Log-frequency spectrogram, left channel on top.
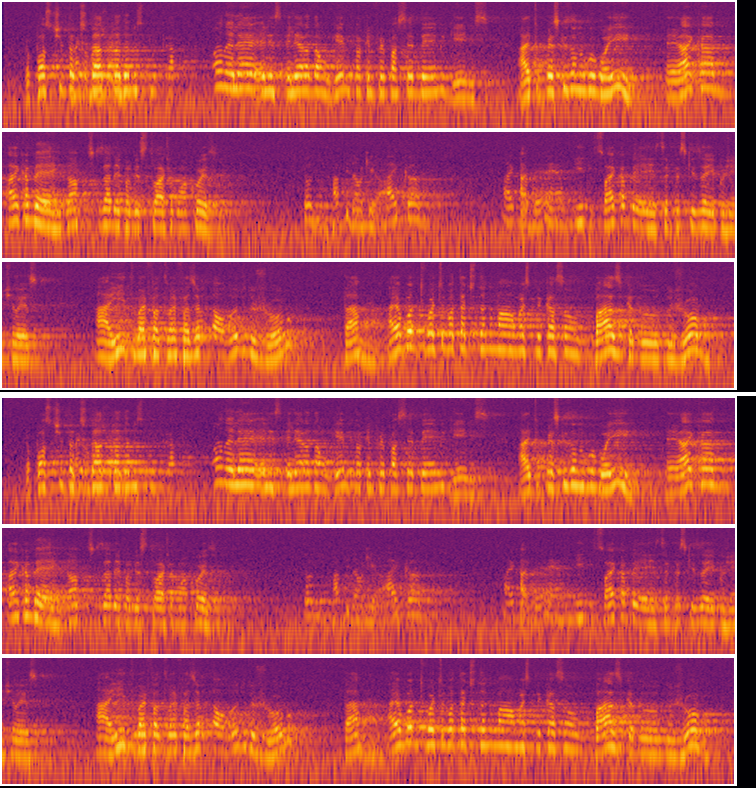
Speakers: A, in the centre; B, on the left (about 85°).
A: Eu posso te, dar,
B: como
A: te
B: é que eu baixo
A: dar, tá
B: ele?
A: dando explicado. Mano, ele, é, ele, ele era da um game, só que ele foi pra CBM Games. Aí tu pesquisa no Google aí, é Aika, Aika BR, dá uma pesquisada aí pra ver se tu acha alguma coisa.
B: Deixa eu, rapidão aqui. Aika, IKBR,
A: Ah,
B: é. Deixa
A: Isso, Aika BR, você pesquisa aí, por gentileza. Aí
B: eu ver aqui,
A: tu vai,
B: é.
A: fa- tu vai fazer o download do jogo, tá?
B: Sim.
A: Aí eu vou, vou, te- vou estar te dando uma, uma explicação básica do, do jogo.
